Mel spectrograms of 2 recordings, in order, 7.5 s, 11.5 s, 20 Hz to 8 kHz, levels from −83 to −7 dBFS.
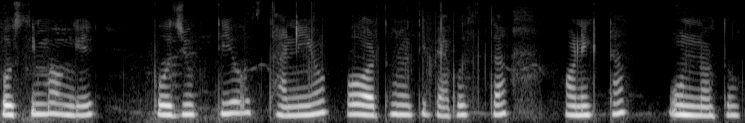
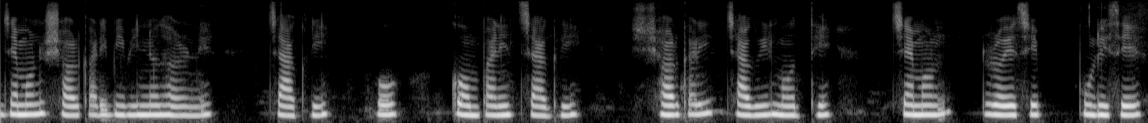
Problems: constant background noise, background conversations at intervals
